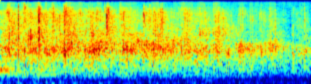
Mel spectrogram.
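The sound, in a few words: audience applause at the BIT Awards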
